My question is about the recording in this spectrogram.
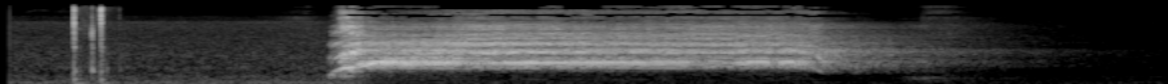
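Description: A loud, high-pitched scream held steady for about two seconds, starting about a second in and dropping in pitch as it breaks off, preceded by two sharp clicks.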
